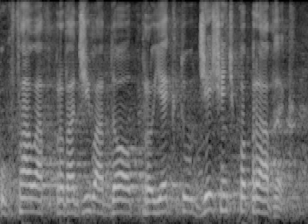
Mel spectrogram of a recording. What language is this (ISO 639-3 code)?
pol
